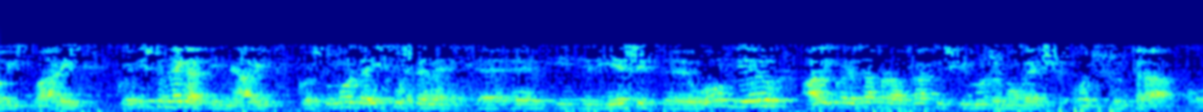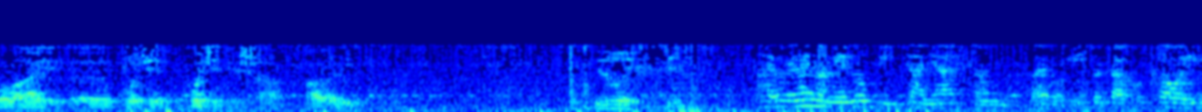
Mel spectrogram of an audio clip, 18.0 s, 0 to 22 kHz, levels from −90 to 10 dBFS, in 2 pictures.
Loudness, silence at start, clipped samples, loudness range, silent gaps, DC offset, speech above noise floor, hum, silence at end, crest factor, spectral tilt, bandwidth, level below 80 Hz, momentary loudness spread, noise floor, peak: -39 LUFS; 0 s; under 0.1%; 15 LU; none; under 0.1%; 21 dB; none; 0 s; 22 dB; -3 dB/octave; 4.5 kHz; -60 dBFS; 20 LU; -60 dBFS; -16 dBFS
